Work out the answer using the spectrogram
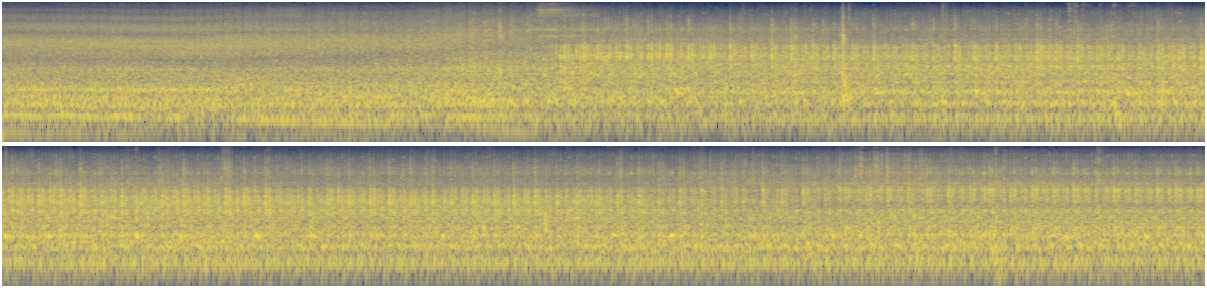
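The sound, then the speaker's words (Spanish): An old country bus idles at the entrance to a small village in the Castilian highlands, its engine giving a steady, rattling drone that brightens slightly after a few seconds and then holds unchanged to the end. “Un viejo autobús de línea para a la entrada de un pueblecito de la serranía castellana.”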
